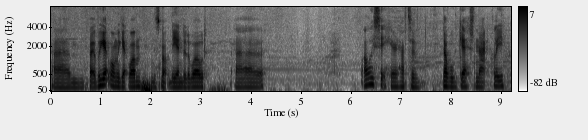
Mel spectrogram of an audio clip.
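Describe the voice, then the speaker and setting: A man's voice: mid-range voice, steady tone, a little slow, soft background music. A young man with a stuffy, bunged-up nose, chatting casually and rambling with lots of ums while he streams a game. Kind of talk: casual live-stream chat while playing.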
